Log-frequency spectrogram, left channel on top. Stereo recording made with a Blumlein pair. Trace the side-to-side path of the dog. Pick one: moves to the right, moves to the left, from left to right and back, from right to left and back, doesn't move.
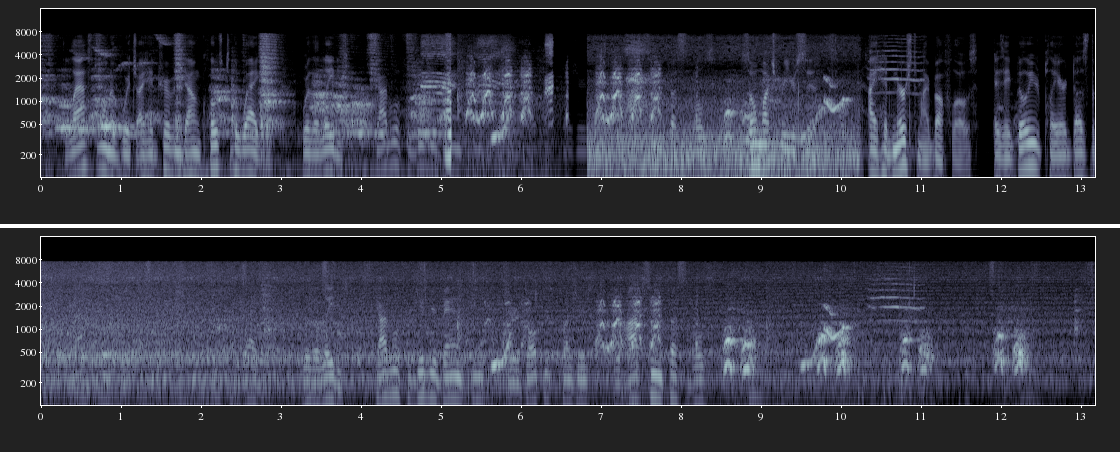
moves to the right.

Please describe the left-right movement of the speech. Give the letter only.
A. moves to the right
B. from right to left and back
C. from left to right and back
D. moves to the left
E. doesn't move
C.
